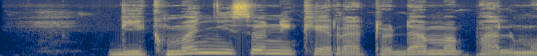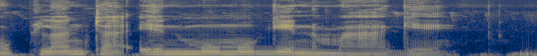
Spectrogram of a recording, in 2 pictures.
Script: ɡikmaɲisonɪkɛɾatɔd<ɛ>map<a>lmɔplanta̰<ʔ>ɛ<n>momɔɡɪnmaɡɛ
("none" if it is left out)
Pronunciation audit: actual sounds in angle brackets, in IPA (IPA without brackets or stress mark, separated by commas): a, a, ʔ, n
